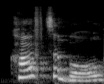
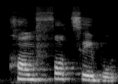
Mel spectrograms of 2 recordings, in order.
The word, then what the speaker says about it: comfortable: Comfortable has only 3 syllables. You have to be careful. Most times as Nigerians, we pronounce this word as comfortable. That is wrong. When you say comfortable, you've started failing it.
